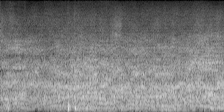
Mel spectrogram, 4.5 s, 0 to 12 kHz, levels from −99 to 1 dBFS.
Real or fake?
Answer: fake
